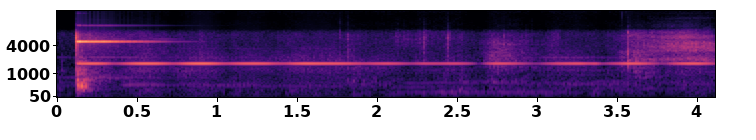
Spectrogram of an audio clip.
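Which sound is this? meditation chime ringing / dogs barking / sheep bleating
meditation chime ringing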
